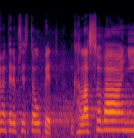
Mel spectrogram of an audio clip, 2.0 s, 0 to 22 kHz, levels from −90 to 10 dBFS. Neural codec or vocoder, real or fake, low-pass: none; real; 14.4 kHz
